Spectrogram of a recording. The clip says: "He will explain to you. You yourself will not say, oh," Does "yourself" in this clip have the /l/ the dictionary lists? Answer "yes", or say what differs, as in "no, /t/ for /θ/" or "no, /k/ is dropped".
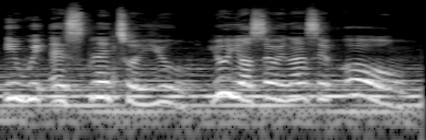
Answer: no, /l/ is dropped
